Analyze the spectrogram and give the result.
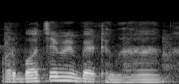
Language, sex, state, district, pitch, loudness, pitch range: Hindi, male, Jharkhand, Garhwa, 130 Hz, -16 LUFS, 110-145 Hz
